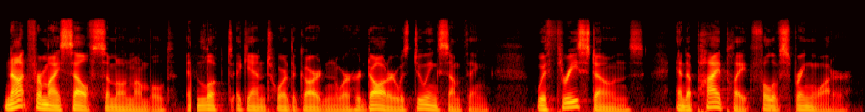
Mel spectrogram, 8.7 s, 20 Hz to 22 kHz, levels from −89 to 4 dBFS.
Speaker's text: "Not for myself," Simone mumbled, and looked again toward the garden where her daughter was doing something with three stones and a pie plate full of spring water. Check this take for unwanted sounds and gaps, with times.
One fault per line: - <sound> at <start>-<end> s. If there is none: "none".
- dropout at 1.9-2.0 s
